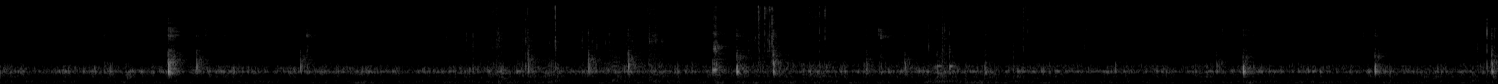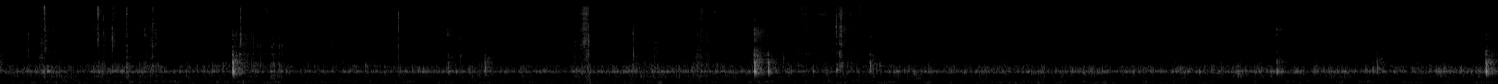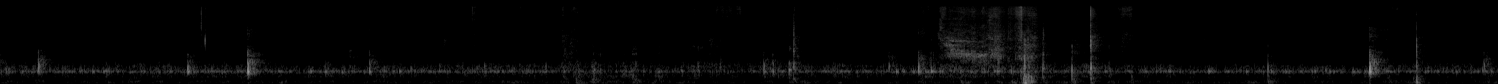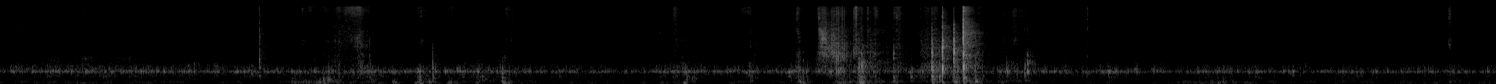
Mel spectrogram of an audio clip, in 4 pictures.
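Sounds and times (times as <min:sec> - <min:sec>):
paper and plastic rustling: 0:04.4 - 0:10.5, 0:14.7 - 0:18.0, 0:20.6 - 0:24.0, 0:34.2 - 0:42.1, 0:47.3 - 0:50.8, 0:51.4 - 0:55.9.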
